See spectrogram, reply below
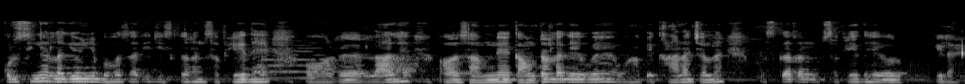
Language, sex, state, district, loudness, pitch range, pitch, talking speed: Hindi, male, Uttar Pradesh, Varanasi, -29 LUFS, 105-120 Hz, 110 Hz, 200 wpm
